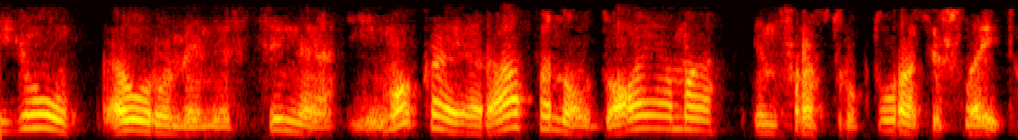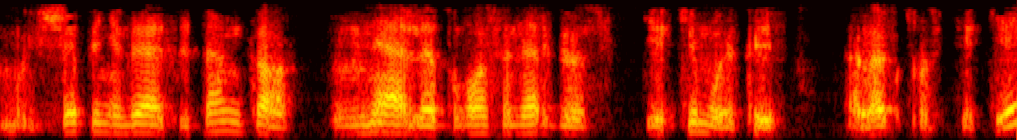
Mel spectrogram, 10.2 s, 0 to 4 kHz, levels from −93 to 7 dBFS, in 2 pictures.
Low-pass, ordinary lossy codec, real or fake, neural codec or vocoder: 3.6 kHz; MP3, 24 kbps; fake; vocoder, 22.05 kHz, 80 mel bands, HiFi-GAN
